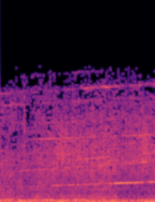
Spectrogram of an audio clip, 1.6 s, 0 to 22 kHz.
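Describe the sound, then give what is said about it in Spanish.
Steady, loud rotor-and-engine roar of a helicopter flying over the 1993 Vuelta a España cycling race, continuous and unbroken throughout with no voices. “Un gran despliegue de medios. Helicóptero.”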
